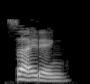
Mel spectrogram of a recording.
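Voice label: "siting", British English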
